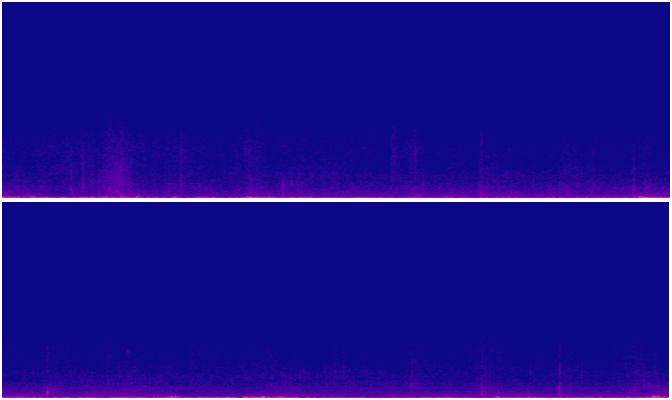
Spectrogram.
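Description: Wind rumbling on the microphone, with faint footsteps of a person walking on a dirt and grass path.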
